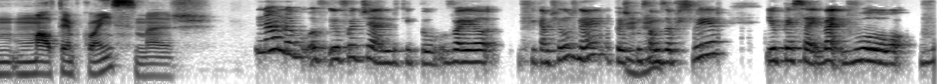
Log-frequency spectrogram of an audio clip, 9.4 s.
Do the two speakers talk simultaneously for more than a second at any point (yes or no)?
no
